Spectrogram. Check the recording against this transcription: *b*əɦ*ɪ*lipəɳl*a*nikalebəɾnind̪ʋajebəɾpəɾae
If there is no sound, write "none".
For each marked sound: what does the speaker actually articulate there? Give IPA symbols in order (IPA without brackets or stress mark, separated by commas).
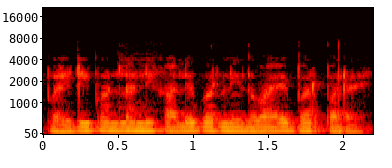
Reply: p, i, a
